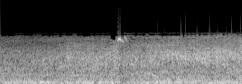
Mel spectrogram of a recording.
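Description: Street traffic with a minibus engine running close by: a steady low engine hum under road noise, growing a little louder toward the end.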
